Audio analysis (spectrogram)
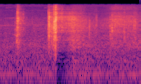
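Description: Pulling back the bolt of an SKS rifle gives two quick, sharp metallic clacks about a third of a second apart, close and crisp, followed by a faint rattle.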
